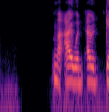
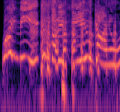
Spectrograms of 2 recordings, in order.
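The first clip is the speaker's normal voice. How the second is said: shocked squeal; 3 dB louder, slower than usual. Real, not acted. Mock outrage at the text.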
